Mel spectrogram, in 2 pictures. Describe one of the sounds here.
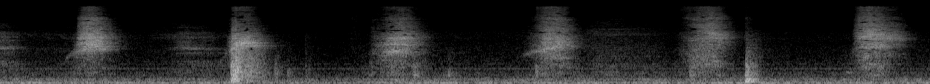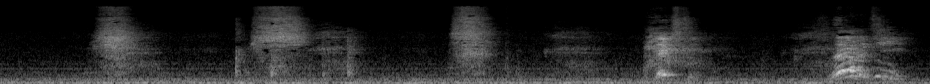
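A man exhales sharply with each dumbbell press.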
